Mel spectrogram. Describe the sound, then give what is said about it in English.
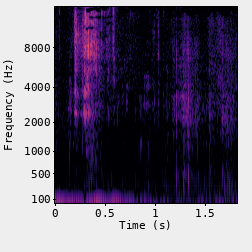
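A crisp bite crunches sharply into a slightly burned crunchwrap, followed by a few softer crackling chews, with no talking. “I'm also feeling this crunch wrap.”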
